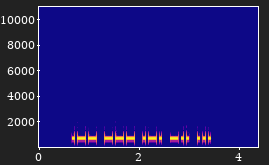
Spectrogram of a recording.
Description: Morse code, heard as a keyed tone, about 22 wpm, 700 Hz. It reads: WORDS
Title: Sentences from Top 1000 Words - Review Part 6 - New Word Drill - 22wpm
